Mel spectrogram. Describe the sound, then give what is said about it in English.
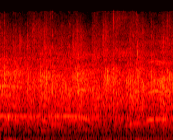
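A large crowd claps steadily and loudly in praise of God during worship, a dense wash of hand claps mixed with cheering voices, sustained at an even level from start to finish. “Come on, we clap here, we shout here, we can dance here, because our God is awesome.”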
